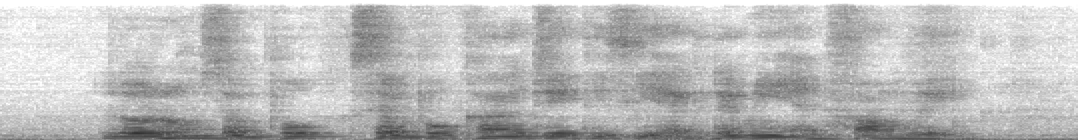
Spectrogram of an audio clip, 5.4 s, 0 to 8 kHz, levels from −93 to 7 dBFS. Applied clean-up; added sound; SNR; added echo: none; none; none; reverberation time 0.3 s.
